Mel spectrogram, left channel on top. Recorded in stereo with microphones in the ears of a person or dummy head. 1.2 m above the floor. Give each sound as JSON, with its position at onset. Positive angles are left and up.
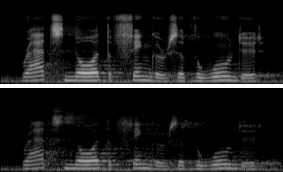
{"t": 0.2, "sound": "a woman speaking", "side_deg": 65, "distance_m": 0.5}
